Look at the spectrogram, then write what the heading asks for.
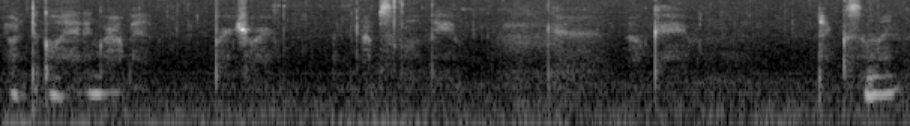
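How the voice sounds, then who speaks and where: Young woman whispering slowly, ASMR. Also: mid-range voice, completely flat delivery, rough recording. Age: young adult. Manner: gentle, unhurried whispering with pauses. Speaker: ASMR performer playing a cottage witch shopkeeper. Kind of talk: ASMR roleplay as a shopkeeper, whispered.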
